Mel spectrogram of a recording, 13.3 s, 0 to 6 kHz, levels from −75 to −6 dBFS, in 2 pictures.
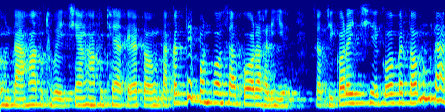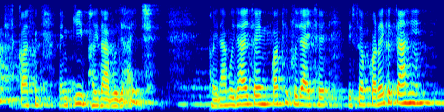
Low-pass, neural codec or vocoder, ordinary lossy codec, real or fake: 5.4 kHz; codec, 16 kHz, 8 kbps, FreqCodec, larger model; none; fake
